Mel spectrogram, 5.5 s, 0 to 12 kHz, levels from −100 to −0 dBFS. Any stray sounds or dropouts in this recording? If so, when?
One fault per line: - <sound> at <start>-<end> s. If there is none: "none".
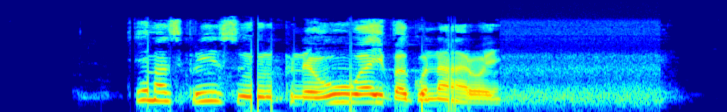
none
